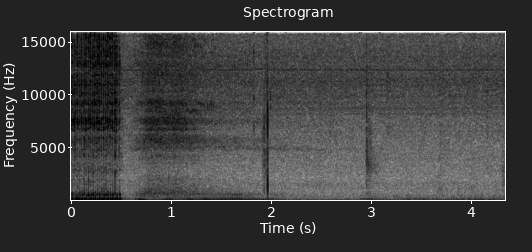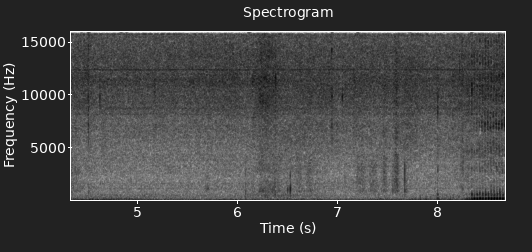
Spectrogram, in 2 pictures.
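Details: Sleeping dog in a small quiet room: loud, rough, low-pitched snores with a quieter breathing stretch between them. Finding: snoring.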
